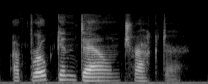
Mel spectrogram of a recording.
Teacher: Both parts are stressed, but the second receives more stress.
